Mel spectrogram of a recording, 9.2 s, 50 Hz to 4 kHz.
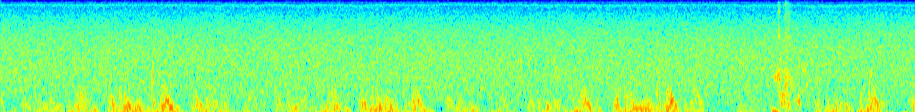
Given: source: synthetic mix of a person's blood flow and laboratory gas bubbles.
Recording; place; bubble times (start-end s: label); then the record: Doppler ultrasound of blood flow; precordium
7.71-8.10 s: bubbles
From the record:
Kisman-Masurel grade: 113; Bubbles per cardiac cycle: 1 to 2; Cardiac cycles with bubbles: 1 to 10%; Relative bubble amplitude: loud (0.450 to 0.775); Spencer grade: 1 (occasional bubble signal discernible with the cardiac motion signal, with majority of cardiac periods free of bubbles); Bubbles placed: anywhere in the cardiac cycle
